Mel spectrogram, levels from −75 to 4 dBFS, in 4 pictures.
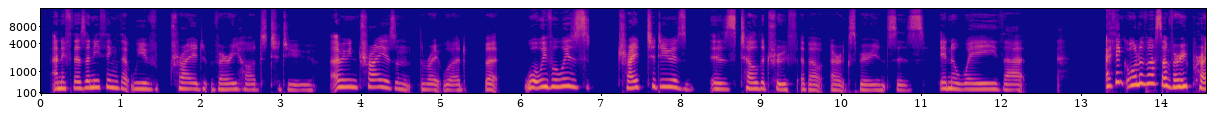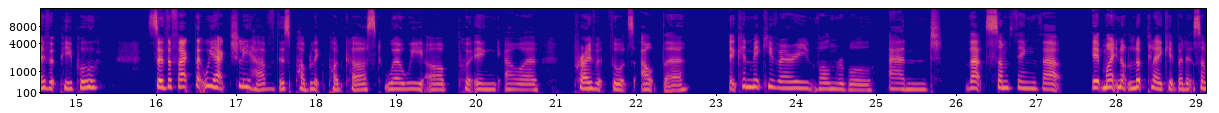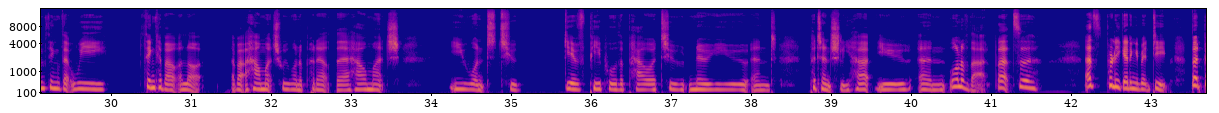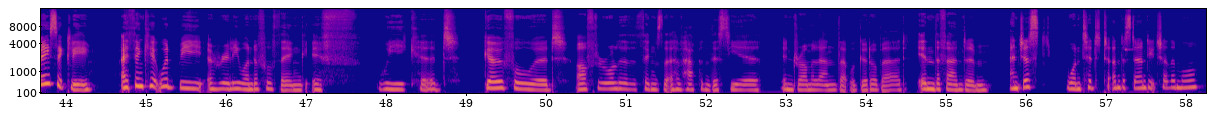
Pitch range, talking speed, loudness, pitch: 195-255 Hz, 175 wpm, -28 LUFS, 215 Hz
